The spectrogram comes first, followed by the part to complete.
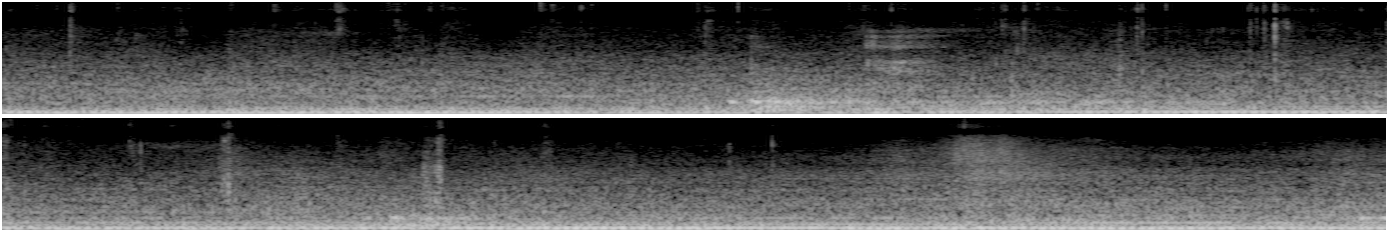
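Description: Steady outdoor background noise: a low rumble with a soft hiss over it and a few faint clicks.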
